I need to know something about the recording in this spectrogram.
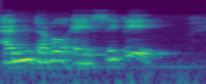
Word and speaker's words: NAACP: advancement of colored people or the naacp pronounced naacp it remains one of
